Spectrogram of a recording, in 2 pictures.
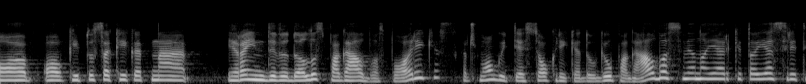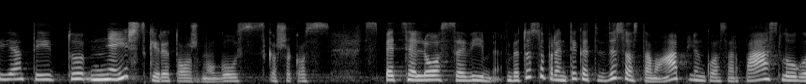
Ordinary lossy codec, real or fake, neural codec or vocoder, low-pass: Opus, 64 kbps; real; none; 7.2 kHz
